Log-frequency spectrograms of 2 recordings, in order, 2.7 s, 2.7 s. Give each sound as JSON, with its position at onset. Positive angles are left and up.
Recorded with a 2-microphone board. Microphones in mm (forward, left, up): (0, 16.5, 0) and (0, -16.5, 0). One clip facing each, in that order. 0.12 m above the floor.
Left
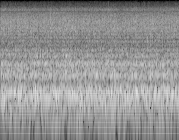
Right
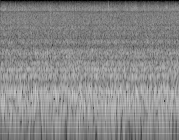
{"t": 0.0, "sound": "running water", "side_deg": 40, "distance_m": 0.8}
